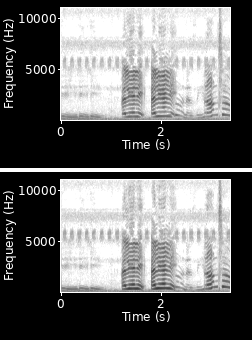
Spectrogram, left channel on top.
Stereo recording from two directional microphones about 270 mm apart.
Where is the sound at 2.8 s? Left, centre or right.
Centre.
